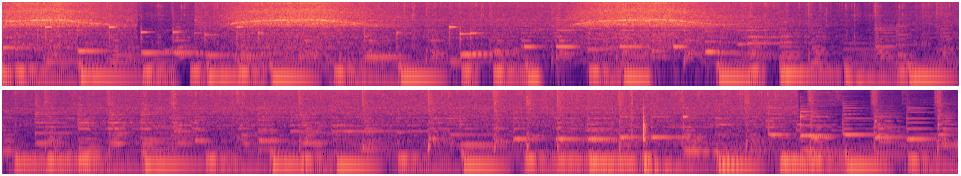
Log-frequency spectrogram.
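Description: A small electric blender runs in three short bursts in the first half, its motor whine rising and falling each time as it blends ice and watermelon, over background music.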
